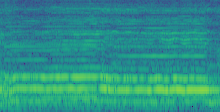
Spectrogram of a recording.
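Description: Mixed ensemble of men's and women's voices singing a Ukrainian folk song, gliding into one long chord in several parts and holding it.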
